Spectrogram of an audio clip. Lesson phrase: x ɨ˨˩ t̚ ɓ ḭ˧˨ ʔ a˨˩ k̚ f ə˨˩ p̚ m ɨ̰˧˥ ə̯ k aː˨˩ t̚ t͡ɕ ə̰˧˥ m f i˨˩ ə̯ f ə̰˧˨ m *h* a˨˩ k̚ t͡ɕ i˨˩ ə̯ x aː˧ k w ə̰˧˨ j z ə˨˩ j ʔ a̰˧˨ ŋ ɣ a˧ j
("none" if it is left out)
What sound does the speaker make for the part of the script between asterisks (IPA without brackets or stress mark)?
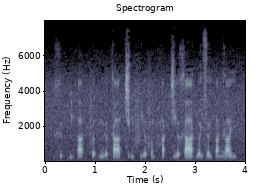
h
